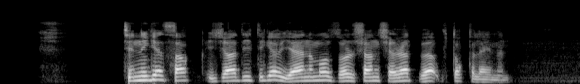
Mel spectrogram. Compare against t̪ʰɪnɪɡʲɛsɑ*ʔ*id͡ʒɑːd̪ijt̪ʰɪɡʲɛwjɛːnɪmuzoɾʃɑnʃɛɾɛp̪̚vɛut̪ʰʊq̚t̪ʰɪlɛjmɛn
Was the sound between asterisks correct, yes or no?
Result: no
